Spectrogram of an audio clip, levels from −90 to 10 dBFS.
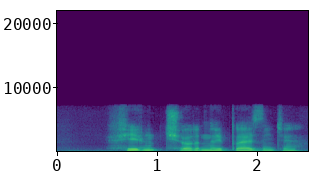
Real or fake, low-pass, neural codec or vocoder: fake; 7.2 kHz; codec, 16 kHz, 0.8 kbps, ZipCodec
